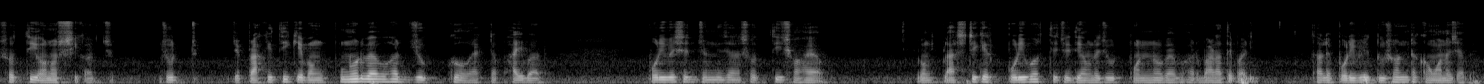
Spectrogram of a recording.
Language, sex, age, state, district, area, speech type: Bengali, male, 18-30, West Bengal, Kolkata, urban, spontaneous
